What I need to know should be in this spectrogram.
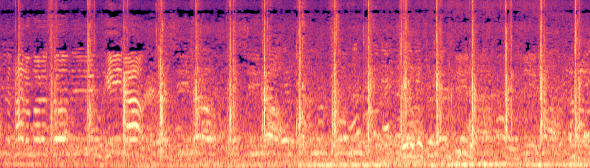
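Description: A crowd of men chants loudly together.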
